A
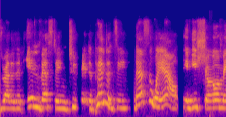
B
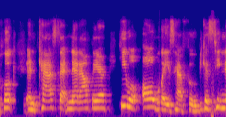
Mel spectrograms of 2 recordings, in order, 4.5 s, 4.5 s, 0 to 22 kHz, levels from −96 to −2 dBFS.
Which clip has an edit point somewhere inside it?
A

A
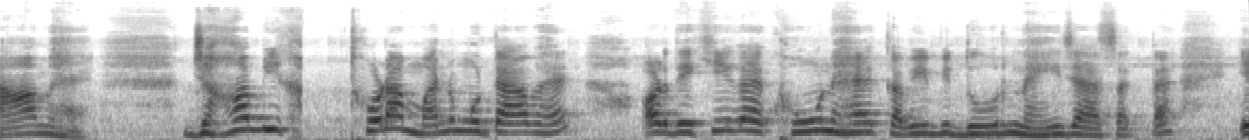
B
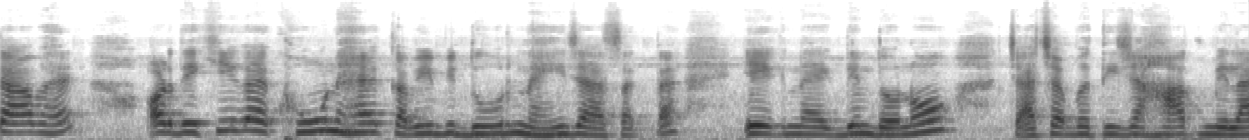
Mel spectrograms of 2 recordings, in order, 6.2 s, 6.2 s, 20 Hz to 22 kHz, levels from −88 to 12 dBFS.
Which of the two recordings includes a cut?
A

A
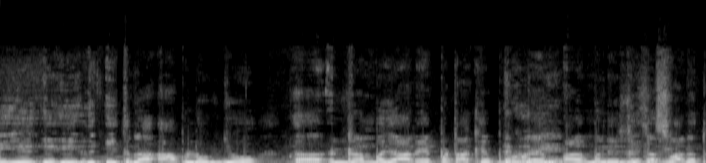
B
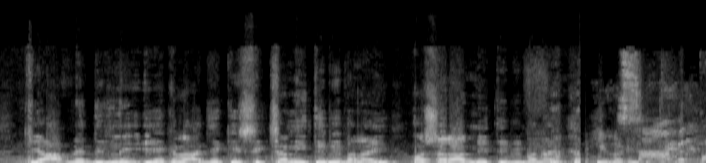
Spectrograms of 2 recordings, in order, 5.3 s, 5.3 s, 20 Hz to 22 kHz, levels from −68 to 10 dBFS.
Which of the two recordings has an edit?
B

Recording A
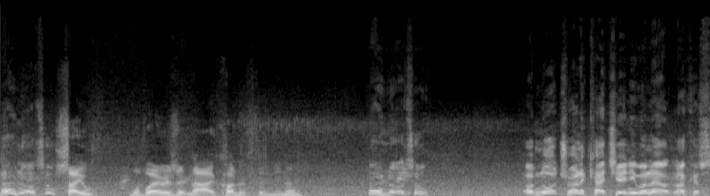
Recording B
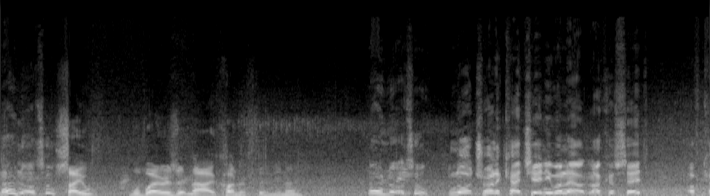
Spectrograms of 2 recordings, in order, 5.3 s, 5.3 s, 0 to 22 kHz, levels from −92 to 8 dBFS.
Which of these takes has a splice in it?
B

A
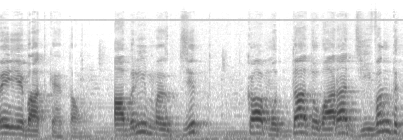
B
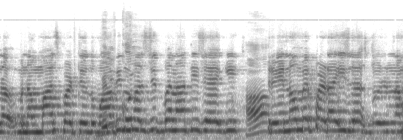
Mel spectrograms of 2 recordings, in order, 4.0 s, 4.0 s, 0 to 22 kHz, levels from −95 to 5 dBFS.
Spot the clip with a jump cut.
A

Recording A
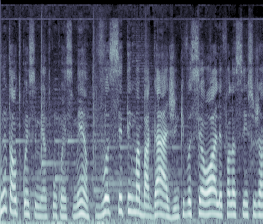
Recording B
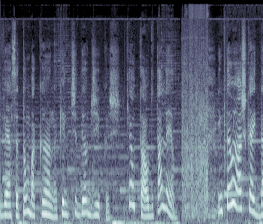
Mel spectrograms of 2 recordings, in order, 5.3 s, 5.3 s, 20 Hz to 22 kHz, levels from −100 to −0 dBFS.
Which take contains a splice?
B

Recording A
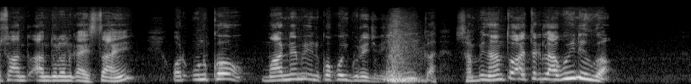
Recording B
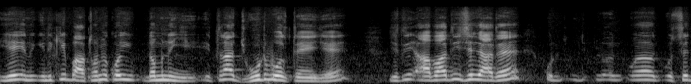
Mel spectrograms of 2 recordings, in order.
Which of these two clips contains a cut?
A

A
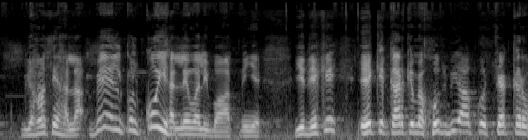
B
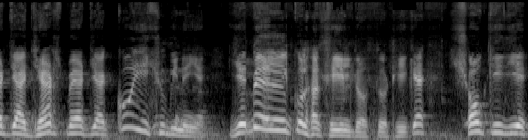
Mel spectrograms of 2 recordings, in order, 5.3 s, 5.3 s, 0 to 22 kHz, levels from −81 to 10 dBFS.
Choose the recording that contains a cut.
B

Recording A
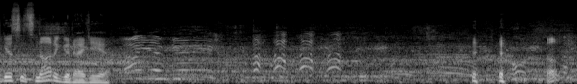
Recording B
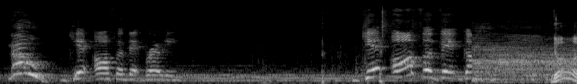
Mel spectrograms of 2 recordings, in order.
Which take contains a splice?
B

